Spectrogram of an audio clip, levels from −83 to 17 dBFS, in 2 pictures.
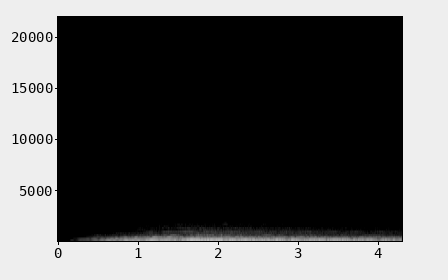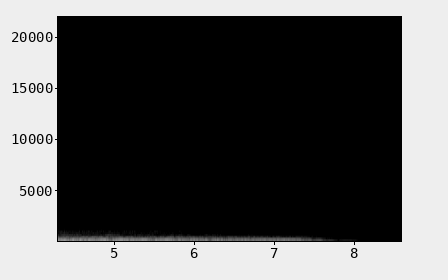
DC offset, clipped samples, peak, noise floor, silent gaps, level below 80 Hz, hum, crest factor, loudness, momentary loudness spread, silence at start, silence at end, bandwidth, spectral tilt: under 0.1%; under 0.1%; -10 dBFS; under -90 dBFS; none; -58 dBFS; none; 18 dB; -24 LUFS; 25 LU; 0.5 s; 1.25 s; 1.1 kHz; -18.5 dB/octave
